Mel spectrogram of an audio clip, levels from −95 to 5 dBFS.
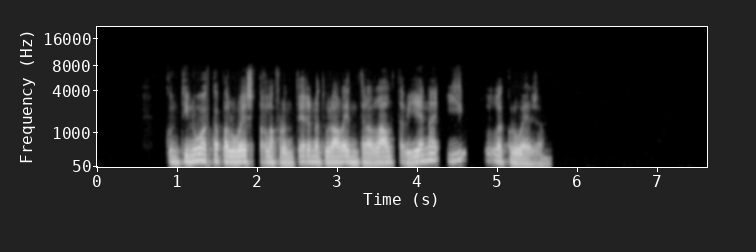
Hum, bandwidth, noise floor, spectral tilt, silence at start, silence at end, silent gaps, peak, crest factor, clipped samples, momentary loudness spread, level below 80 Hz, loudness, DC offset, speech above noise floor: none; 7.2 kHz; -88 dBFS; -8 dB/octave; 0.9 s; 1.95 s; none; -4 dBFS; 16 dB; under 0.1%; 12 LU; -58 dBFS; -18 LUFS; under 0.1%; 70 dB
